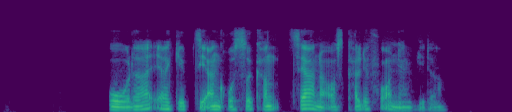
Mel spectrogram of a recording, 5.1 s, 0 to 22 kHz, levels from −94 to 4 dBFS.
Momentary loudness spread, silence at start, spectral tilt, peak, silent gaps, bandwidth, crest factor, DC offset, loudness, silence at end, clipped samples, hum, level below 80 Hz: 9 LU; 1.1 s; -6 dB/octave; -14 dBFS; none; 7.8 kHz; 22 dB; under 0.1%; -34 LUFS; 0.7 s; under 0.1%; none; -70 dBFS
